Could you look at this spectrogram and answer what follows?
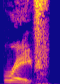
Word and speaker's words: Ralph: Fiennes has to throw up were you thinking of this one yep ray Fiennes first name is spelled like Ralph but pronounced Rafe and his brother Joseph Fiennes is pronounced Joseph but it's spelled le ssf a.m.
